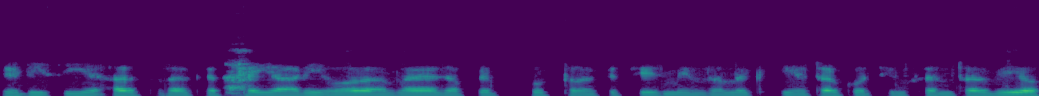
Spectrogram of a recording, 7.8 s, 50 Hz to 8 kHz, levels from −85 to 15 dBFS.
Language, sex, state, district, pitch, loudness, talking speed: Magahi, male, Bihar, Lakhisarai, 130 Hz, -33 LUFS, 145 wpm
